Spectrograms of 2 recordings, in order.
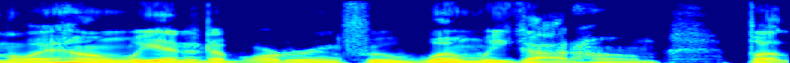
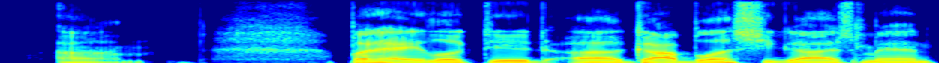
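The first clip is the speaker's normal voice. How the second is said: ordinary delivery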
